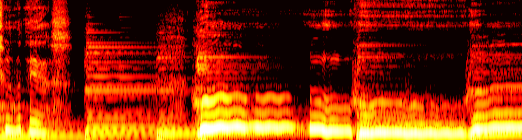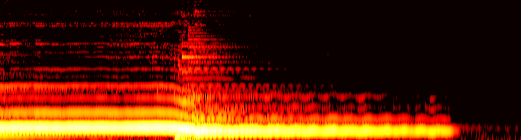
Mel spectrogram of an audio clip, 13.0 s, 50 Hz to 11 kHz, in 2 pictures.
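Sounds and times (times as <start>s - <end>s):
acoustic guitar chord: 0.0s - 12.8s
man humming: 2.8s - 12.2s.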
